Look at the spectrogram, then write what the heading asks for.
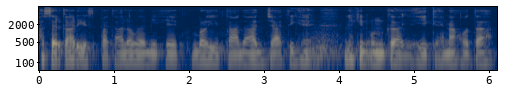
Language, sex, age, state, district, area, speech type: Urdu, male, 60+, Uttar Pradesh, Lucknow, rural, spontaneous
